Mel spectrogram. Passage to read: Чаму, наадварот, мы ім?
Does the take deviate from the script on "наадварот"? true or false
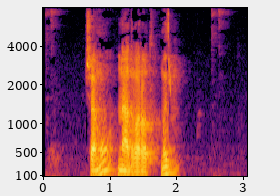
false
